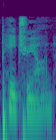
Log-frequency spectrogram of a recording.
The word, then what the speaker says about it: Patreon: I'm curious about a little experiment I want to try with this podcast and another website called Patreon. I think that's how you pronounce it. – Yes, it is.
